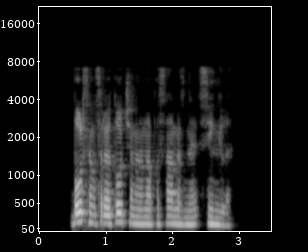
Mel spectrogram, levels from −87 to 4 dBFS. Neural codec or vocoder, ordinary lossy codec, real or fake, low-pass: none; none; real; 7.2 kHz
